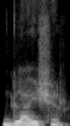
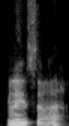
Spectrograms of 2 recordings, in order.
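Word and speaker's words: Gläser: di glacier. Glazer bacanya. Glacier.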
